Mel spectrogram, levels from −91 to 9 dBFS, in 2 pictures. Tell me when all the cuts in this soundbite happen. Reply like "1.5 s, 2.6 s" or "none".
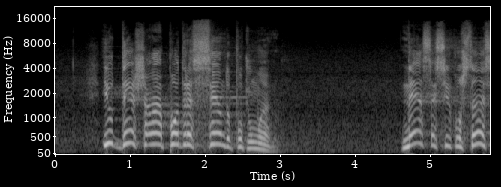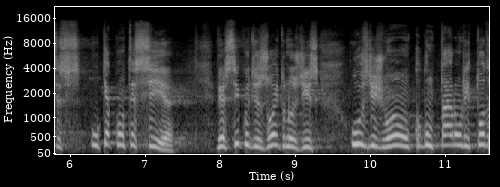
2.6 s, 6.4 s, 10.0 s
